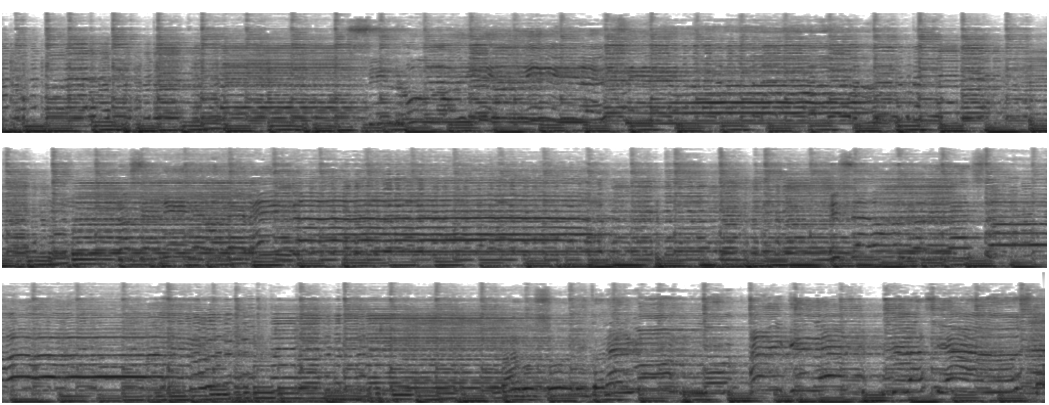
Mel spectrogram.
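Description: Live band music led by an accordion, over bass and guitar with a steady beat.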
